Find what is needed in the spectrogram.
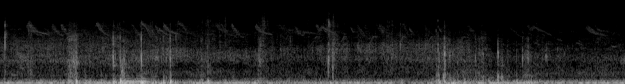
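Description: A bicycle rolling over a wet, rutted dirt lane: scattered knocks and rattles over a steady low rumble of wind on the microphone.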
